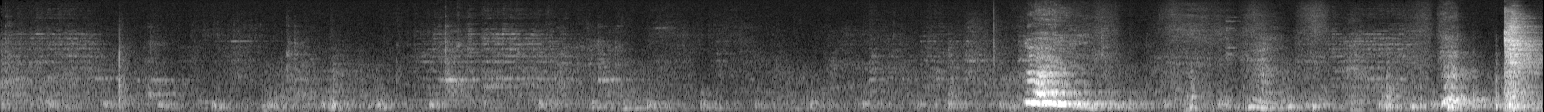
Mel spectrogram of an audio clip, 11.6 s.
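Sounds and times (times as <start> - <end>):
gym weight room ambience: 0.0 - 11.5
person grunting in a gym: 7.6 - 8.4.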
